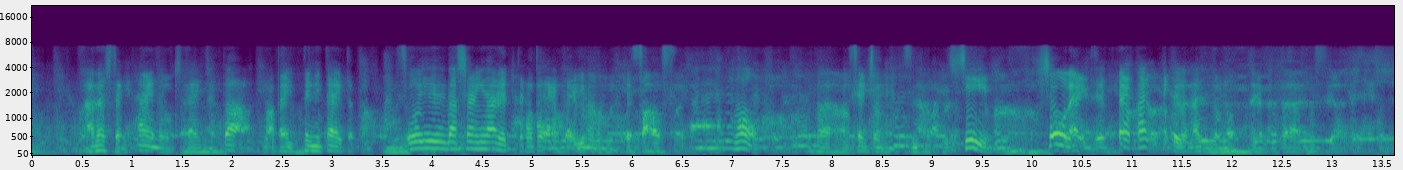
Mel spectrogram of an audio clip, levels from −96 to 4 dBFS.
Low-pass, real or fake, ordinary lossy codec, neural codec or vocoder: 7.2 kHz; fake; none; codec, 16 kHz, 1 kbps, FreqCodec, smaller model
